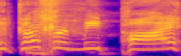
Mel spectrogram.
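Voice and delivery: very high, loud voice, pitched way up. Speaker mimics how another speaker's mom talks: imitating his mom's voice. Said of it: "That's how his mom talks".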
